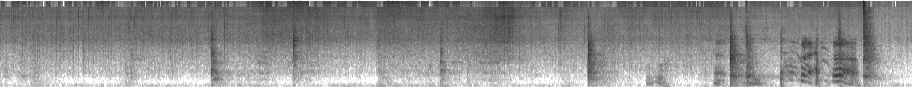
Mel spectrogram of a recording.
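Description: Paprika sizzles on a hot Blackstone griddle while country fried steak cooks. It gives a steady hiss with surges of louder crackle, and sharp scraping and clanking bursts from metal utensils toward the end.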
